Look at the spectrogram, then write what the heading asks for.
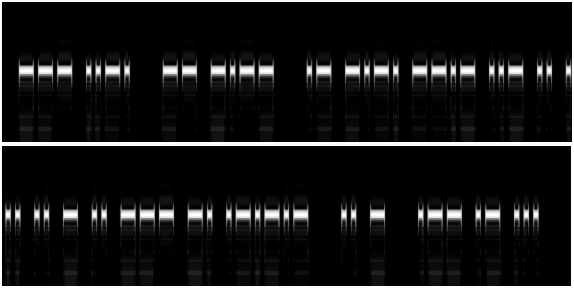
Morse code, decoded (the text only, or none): OF MY ACQUISITION. IT WAS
